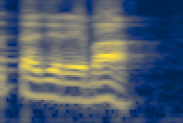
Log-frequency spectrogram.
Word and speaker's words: تجربہ: سے بولا جاتا ہے، لیکن صحیح تلفظ ہے تجربہ، تجربہ۔ اگر آپ کو رعایت لینی بھی ہے اس لفظ کو غلط بولنے میں، تو آپ بول سکتے ہیں تجربہ، لیکن تجربہ نہیں ہوگا، تو صحیح تلفظ ہے اس کا تجربہ۔ کچھ لوگوں نے اس کو تجربہ تسلیم کر لیا ہے، لیکن تجربہ بہرحال یہ نہیں ہے۔ اسی طرح سے ایک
